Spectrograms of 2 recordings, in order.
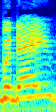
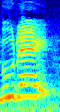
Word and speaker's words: bidet: Am I saying it right? Bidet? Boudet? No, it's bidet.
